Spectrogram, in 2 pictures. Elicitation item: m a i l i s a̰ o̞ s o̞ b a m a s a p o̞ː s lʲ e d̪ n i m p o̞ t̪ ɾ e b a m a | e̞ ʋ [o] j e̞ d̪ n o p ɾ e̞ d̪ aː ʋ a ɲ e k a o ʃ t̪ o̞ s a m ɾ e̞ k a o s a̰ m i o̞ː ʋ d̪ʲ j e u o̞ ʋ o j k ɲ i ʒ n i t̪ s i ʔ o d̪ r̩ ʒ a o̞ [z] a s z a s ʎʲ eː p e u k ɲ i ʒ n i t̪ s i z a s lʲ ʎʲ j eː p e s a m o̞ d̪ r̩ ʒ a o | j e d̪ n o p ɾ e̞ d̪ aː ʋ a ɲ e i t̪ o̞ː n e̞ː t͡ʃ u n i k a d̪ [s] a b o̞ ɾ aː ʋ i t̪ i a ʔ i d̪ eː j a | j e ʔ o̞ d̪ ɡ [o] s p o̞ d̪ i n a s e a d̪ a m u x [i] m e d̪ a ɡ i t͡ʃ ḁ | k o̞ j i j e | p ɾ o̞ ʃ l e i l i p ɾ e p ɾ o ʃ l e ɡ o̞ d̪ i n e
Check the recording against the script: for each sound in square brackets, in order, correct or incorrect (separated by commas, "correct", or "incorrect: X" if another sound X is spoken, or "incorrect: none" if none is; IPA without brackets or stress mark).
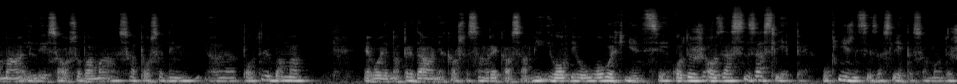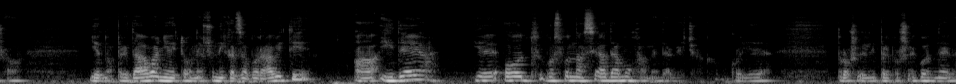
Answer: correct, correct, incorrect: z, correct, incorrect: a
